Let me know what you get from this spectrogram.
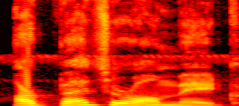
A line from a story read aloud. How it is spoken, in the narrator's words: cried another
